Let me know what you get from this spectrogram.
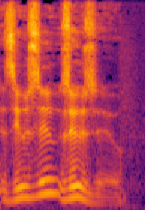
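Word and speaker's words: Xuxa: It's on YouTube or ChadTube, so Zizou, I think Zinu, how do you say it? Zuzu.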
